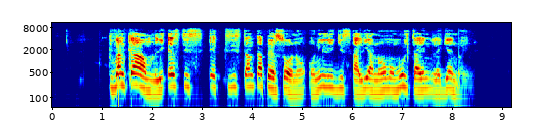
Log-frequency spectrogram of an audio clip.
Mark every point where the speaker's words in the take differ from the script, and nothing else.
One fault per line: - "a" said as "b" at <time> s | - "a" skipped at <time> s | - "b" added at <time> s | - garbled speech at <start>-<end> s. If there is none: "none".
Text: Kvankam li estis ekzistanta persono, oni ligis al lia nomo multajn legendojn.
none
